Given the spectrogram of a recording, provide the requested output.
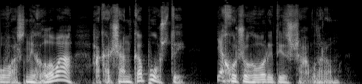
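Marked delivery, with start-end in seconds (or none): none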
